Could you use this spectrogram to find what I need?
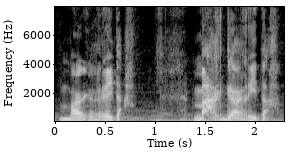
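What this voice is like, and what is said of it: Put-on Latin accent. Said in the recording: “a Canadian trying to do a Latin accent”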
